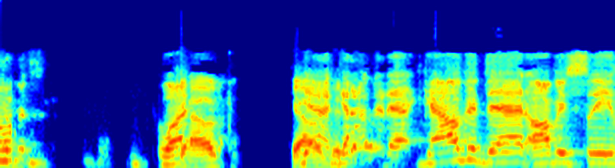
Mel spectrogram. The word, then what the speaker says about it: Gal Gadot: I always say her name wrong. Which The one? one- What? Gal Yeah, Gadot. Gal Gadot.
